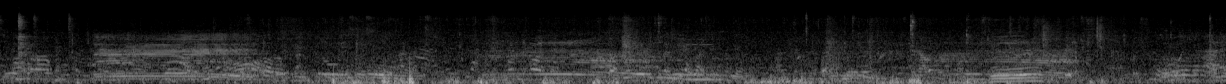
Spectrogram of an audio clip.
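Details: Madura racing cattle, a large bull raging during karapan sapi practice at the Asemanis track in Pamekasan, Madura, East Java, Indonesia. Low, drawn-out moos with banded harmonics recur through the clip. Human voices are heard alongside.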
